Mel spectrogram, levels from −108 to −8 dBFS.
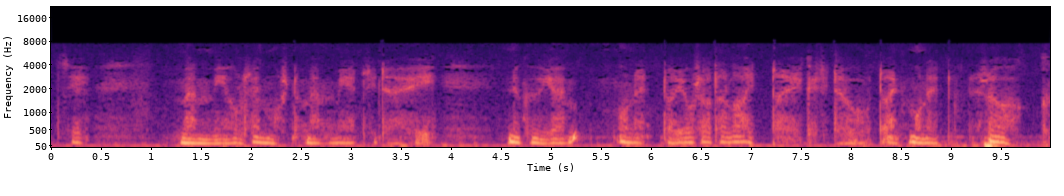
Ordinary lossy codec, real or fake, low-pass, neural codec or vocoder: AAC, 24 kbps; real; 19.8 kHz; none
